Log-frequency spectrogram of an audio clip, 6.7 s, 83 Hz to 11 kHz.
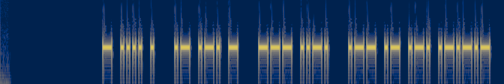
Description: Morse code, heard as a keyed tone, about 32 wpm, 700 Hz. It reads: THE ART OF WAR.
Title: Sentences from Top 1000 Words - Review Part 3 - 30wpm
